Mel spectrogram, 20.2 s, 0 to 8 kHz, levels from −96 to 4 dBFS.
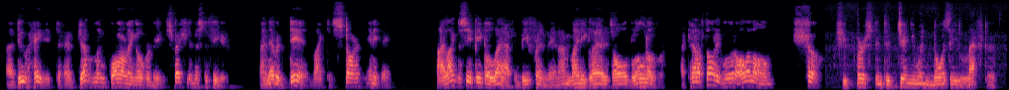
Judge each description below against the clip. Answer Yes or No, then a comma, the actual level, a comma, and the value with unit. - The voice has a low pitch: Yes, low, 120 Hz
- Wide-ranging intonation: No, average, 4.2 semitones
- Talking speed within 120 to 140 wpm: No, average, 155 wpm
